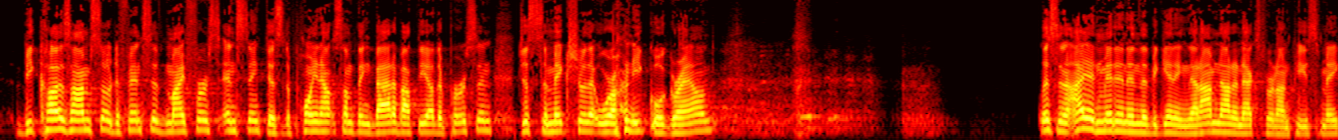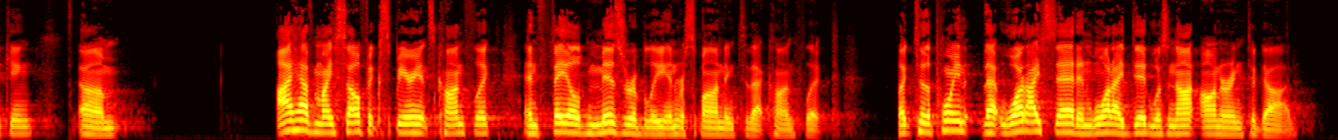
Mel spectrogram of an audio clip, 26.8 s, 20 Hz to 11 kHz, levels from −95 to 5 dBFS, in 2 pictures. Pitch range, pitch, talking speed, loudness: 135-170 Hz, 150 Hz, 155 wpm, -20 LUFS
